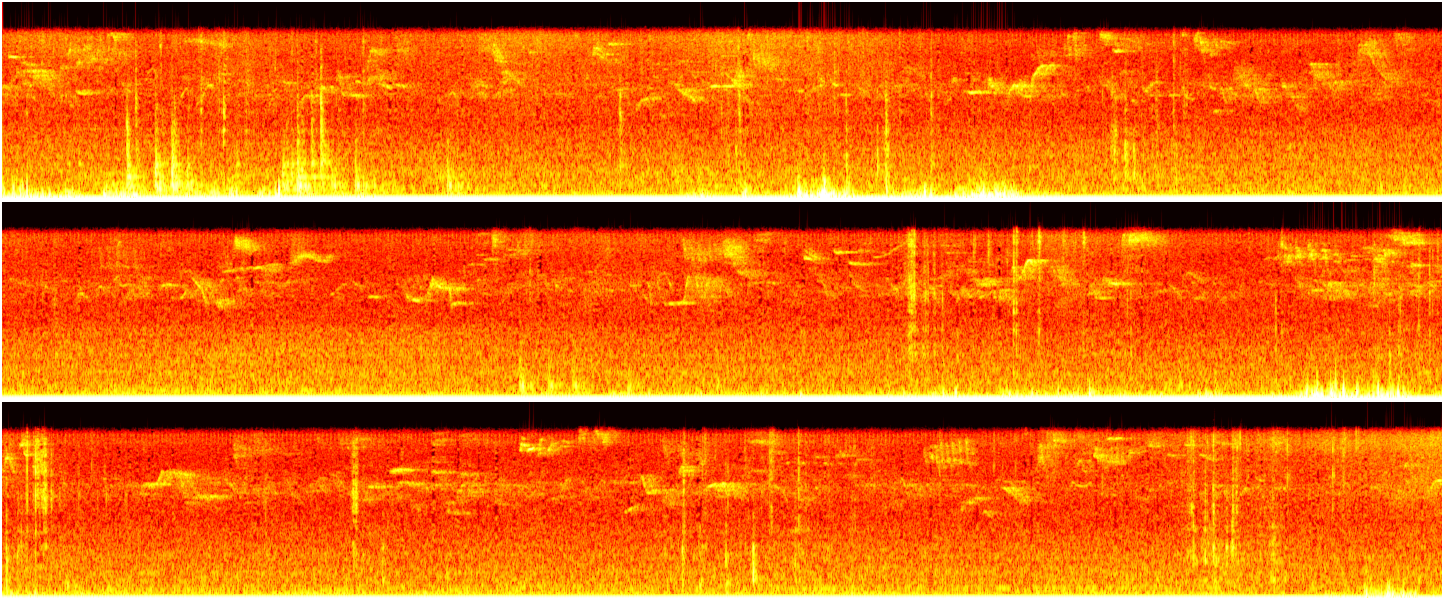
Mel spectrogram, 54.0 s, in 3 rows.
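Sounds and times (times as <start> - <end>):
bird chirps: 0.0 - 17.8, 18.5 - 54.0
background hiss: 0.0 - 54.0.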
